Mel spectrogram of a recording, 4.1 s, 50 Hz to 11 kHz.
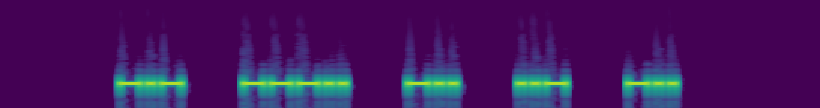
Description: Morse code, heard as a keyed tone, about 36 wpm, spaced as for 20 wpm, 700 Hz. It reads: K8DUD
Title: USA Call Signs - 5 Characters - 3x Character Spacing - 35wpm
